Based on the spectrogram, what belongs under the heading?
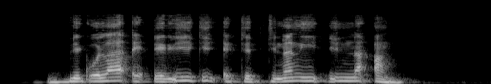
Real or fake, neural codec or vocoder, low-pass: fake; codec, 24 kHz, 1 kbps, SNAC; 10.8 kHz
